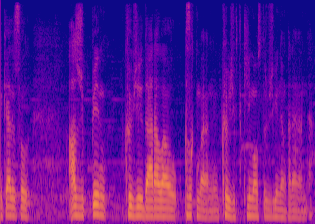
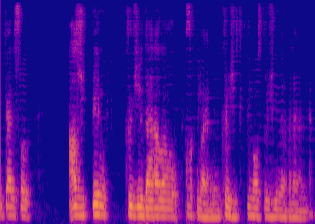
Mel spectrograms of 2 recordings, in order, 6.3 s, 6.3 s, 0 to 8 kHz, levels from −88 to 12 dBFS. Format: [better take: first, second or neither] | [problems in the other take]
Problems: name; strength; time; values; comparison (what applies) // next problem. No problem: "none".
first | noise reduction (neural mask model DeepFilterNet 3)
